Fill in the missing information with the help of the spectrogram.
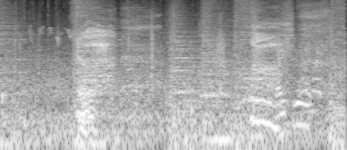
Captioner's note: gasping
